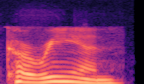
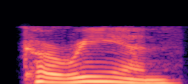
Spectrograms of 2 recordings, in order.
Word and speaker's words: Korean: loud and clear no we can clearly tell that the syllable rien is more prominent than the other and the wave form of the recording is the proof of that Korean Korean therefore we say the syllable rien is stressed and cut is unstressed so here is rule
